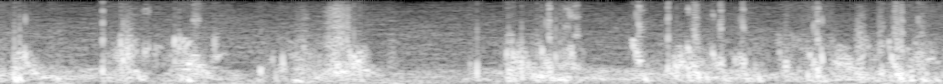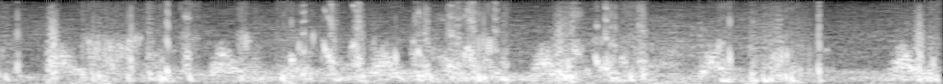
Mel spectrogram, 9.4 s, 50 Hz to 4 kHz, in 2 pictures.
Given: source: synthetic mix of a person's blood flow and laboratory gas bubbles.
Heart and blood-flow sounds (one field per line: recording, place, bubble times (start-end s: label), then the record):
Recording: Doppler ultrasound of blood flow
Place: subclavian vein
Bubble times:
0.00-0.22 s: bubbles
0.26-0.35 s: bubbles
0.49-1.19 s: bubbles
1.30-1.87 s: bubbles
2.37-2.45 s: bubbles
2.52-2.95 s: bubbles
3.17-3.88 s: bubbles
3.90-4.22 s: bubbles
4.33-4.85 s: bubbles
5.11-5.74 s: bubbles
5.92-6.06 s: bubbles
6.11-6.62 s: bubbles
6.67-6.75 s: bubbles
6.78-7.29 s: bubbles
7.48-8.11 s: bubbles
8.31-8.88 s: bubbles
9.36-9.44 s: bubbles
From the record:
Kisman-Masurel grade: 342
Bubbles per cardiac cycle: rolling drumbeat, 9 or more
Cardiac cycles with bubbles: 100%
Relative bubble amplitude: moderate (0.250 to 0.450)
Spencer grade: 3 (all of the cardiac periods contain showers or single bubble signals, but not dominating or overriding the cardiac motion signals)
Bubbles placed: anywhere in the cardiac cycle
